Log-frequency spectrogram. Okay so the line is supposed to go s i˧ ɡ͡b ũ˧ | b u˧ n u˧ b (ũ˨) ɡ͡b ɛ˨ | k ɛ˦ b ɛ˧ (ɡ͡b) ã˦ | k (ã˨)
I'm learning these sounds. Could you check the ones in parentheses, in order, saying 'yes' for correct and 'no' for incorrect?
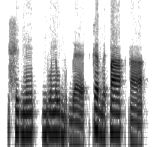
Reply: no, no, yes

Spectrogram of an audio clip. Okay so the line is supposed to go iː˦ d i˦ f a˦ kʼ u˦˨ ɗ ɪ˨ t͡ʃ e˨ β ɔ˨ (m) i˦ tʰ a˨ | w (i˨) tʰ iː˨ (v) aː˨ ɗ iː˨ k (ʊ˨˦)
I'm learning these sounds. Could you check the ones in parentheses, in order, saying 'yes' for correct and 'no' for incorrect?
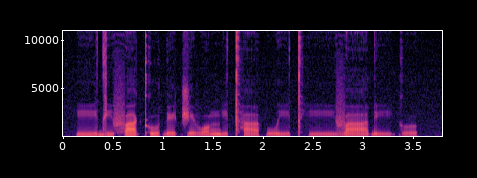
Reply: no, yes, yes, yes

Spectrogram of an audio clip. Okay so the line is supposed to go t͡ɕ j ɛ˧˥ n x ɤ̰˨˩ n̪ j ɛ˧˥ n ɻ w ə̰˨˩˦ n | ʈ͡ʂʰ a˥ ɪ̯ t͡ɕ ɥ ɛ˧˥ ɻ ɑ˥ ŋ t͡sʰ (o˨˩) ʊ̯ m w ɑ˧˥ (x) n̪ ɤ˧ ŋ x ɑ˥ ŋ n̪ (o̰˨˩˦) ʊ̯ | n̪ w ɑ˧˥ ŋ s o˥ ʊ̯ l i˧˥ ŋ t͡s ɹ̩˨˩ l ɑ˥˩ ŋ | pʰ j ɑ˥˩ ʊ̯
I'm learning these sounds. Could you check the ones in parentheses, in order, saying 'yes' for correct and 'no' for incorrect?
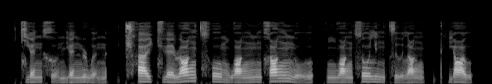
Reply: no, no, yes

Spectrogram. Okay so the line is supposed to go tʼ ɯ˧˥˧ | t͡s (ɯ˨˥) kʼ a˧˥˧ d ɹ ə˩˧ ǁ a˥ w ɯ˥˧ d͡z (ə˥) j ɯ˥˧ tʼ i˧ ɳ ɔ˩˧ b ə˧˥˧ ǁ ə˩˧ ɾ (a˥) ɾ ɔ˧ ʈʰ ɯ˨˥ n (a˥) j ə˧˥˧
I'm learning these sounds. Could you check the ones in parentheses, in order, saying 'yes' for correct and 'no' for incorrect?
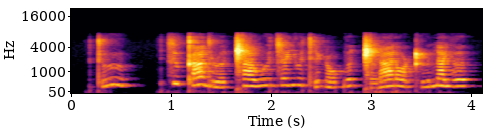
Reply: no, yes, yes, yes

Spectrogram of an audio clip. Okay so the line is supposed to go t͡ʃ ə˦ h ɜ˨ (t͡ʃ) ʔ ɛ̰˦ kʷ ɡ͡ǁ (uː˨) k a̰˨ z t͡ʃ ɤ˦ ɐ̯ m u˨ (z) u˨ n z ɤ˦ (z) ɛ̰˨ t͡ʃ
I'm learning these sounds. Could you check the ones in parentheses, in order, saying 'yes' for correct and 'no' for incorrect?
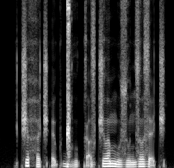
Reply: yes, yes, yes, yes

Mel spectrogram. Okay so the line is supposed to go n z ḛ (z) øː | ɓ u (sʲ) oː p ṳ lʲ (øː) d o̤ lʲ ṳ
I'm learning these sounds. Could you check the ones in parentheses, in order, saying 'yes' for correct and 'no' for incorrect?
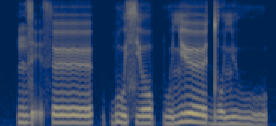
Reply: no, yes, yes

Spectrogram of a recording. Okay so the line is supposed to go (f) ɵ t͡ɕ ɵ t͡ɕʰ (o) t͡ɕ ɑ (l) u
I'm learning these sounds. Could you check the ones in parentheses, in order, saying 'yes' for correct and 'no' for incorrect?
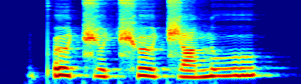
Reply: no, no, no

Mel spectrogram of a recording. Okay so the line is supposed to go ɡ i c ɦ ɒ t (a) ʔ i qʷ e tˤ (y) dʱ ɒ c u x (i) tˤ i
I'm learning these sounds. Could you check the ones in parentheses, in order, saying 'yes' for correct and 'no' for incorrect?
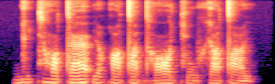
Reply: no, no, yes

